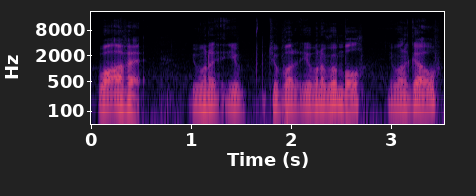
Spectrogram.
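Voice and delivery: a hammed-up "wanna rumble" dare; mock tough challenge. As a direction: square up like a pub scrapper, Yorkshire accent. Artificer squaring up to a question.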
